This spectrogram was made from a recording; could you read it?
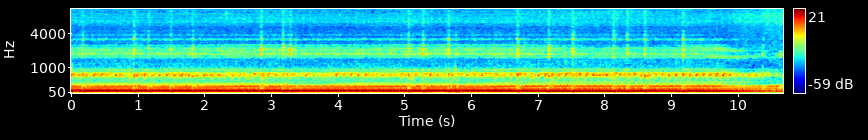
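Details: Toyota ST205 engine: deep uneven rumble with irregular stumbles and clattery pops breaking up the beat as it revs; engine misfire.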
